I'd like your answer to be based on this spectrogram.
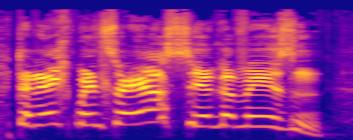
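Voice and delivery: outshouting. Acted. The impostor outshouts the real teacher before the inspector. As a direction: shout him down. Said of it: "überschreit ihn der Unechte".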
